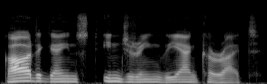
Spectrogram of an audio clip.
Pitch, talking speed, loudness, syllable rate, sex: 120 Hz, 110 wpm, -23 LUFS, 4.5 syllables/s, male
